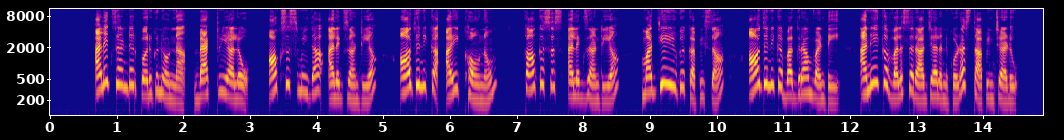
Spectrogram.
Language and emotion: Telugu, neutral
